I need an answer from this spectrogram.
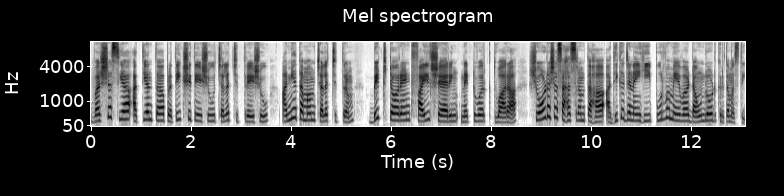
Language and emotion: Sanskrit, neutral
